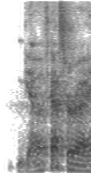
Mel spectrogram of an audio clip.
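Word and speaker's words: Galatasaray: Um Manchester City versus Galatas Galatessay. Am I pronouncing that right? Galataser.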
